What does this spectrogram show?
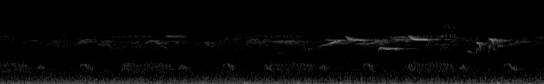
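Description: Wild birds chirping outdoors: many short overlapping calls and quick whistled sweeps, busiest about three to four seconds in, over a steady low background hum.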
